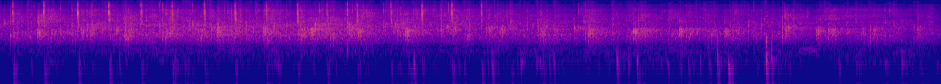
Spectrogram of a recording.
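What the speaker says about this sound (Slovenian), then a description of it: "Še enkrat aplavz." Audience applause after a comic-book presentation and talk, a steady dense patter of many hands clapping that holds evenly throughout at moderate loudness.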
